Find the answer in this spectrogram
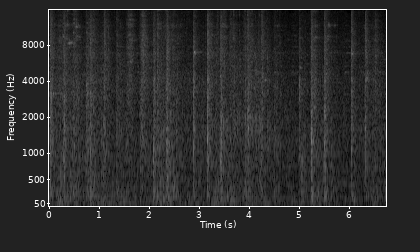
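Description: A train passing: a steady low rumble with irregular clicking and clacking of wheels over the rail joints.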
